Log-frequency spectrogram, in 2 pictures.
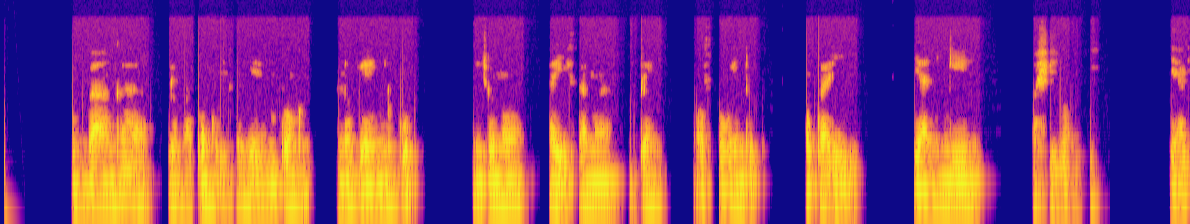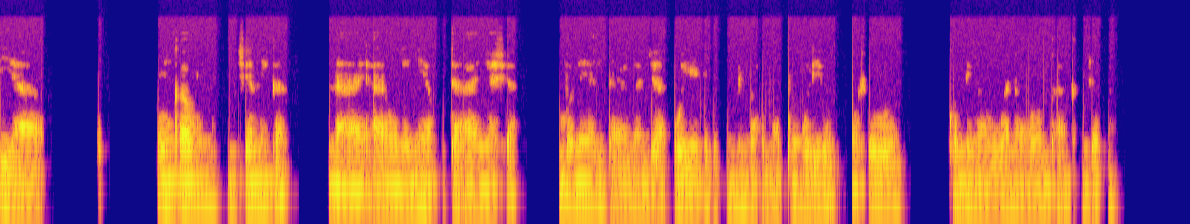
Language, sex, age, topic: Oshiwambo, male, 25-35, finance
